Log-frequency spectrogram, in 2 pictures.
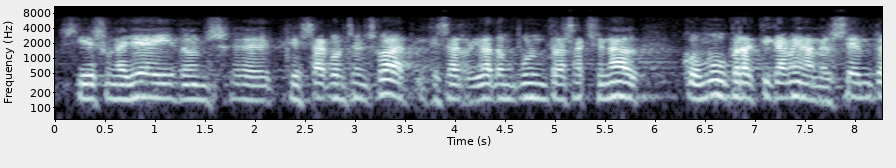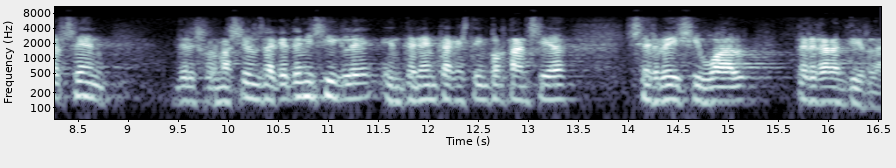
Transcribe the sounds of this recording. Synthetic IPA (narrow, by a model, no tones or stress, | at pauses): siesunaʎejðɔnskesakonsensuat̪ikesaːriβ̞at̪aumpunt̪ɾansaksjonalˠ | komupɾak̚t̪ikamẽnamelˠsempəɾsen | d̪əlesfoɾmasionzðakɛt̪emisikleːnt̪enɛmkakɛst̪aimpoɾt̪ansja | seɾβɛjʃiɣwalˠ | pəɾɣaɾant̪iɾla̰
